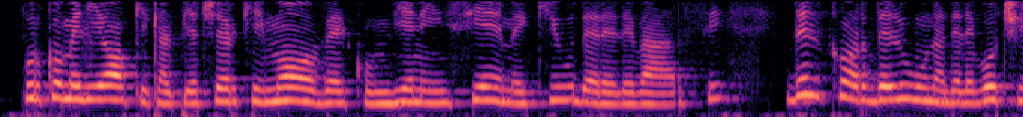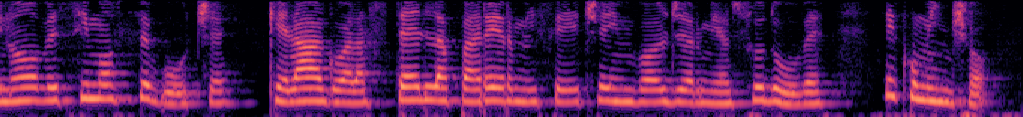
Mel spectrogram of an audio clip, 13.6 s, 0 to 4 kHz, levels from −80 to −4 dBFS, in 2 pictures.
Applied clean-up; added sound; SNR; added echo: neural mask model Resemble Enhance denoiser.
